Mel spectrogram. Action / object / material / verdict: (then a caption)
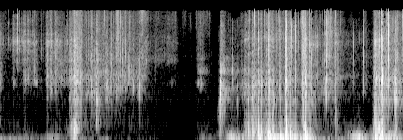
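scrape / bar of soap scraped with a small metal blade / soap / none. A small metal blade carves and scrapes shavings off the edge of a palm-sized solid yellow bar of soap. Crisp, bright crunching and scraping bursts come in quick strokes, then fall to a near-silent pause. After that, the denser, louder scraping returns with a low thud underneath.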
